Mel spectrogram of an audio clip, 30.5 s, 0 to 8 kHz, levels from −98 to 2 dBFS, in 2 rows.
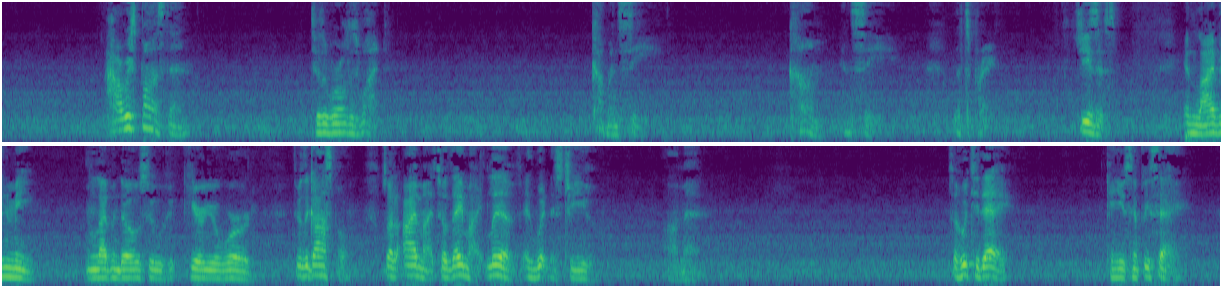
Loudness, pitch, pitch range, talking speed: -29 LUFS, 135 Hz, 120-155 Hz, 95 wpm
